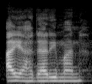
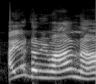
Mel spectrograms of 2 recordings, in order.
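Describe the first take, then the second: First: It is said flatly, without expression. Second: It is said warmly, with lively expression.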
